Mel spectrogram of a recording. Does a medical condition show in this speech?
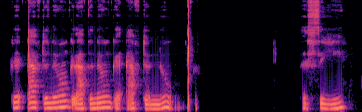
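No.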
